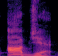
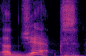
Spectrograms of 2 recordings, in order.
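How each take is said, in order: First: The stress is on the first syllable. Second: The stress is on the second syllable. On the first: The word is used as a noun. "because it's a noun, I say object" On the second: The word is used as a verb. "if it were a verb, I'd say objects"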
